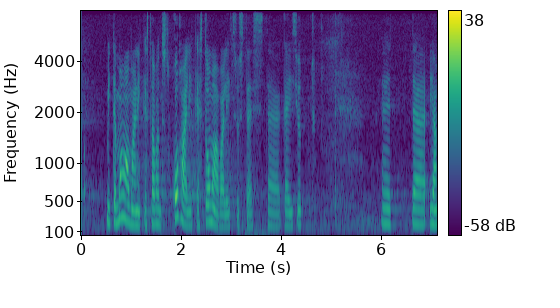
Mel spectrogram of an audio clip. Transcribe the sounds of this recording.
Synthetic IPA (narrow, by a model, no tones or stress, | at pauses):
mit̪ːe̞mɑːomɑnikːˑe̞st̪vɑbɑnd̪̥ust̪̚ko̞ɦɑlʲikːˑe̞st̪o̞mɑvɑlʲit̪sust̪e̞st̪kæjsjut̪ː | et̪ː | jɑ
